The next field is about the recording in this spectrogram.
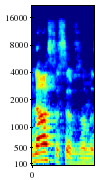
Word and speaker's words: Gnosticism: All right, so we are talking about Gnosticism, which starts with a G, silent G. Although in Greek, from which it comes, it is pronounced Gnosticism, is how it might be said. But Gnosticism is how we say it.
